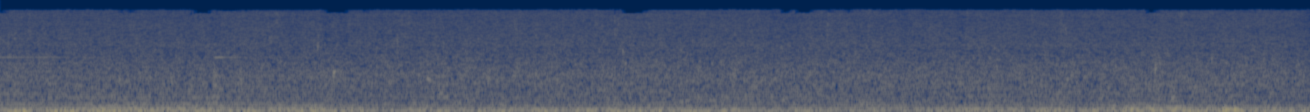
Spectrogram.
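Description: Steady rain with a low rumble beneath it, as the last held notes of the song die away in the first second.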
